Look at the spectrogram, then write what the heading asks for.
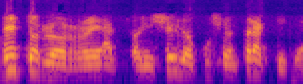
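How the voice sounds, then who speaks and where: Someone speaks at a fairly quick pace in an unremarkable speaking voice with ordinary pitch variation. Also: man. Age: 60s. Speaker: political analyst and sociologist. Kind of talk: interview.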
